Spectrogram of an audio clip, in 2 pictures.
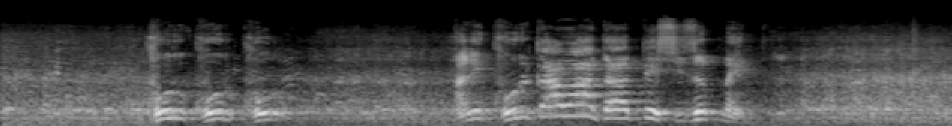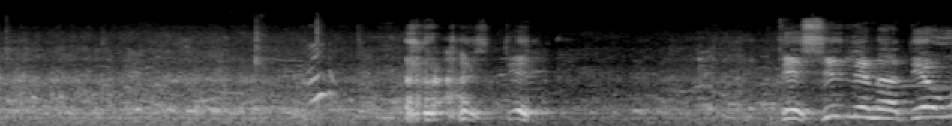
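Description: A middle-aged man speaks with animation into a microphone, amplified through loudspeakers.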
